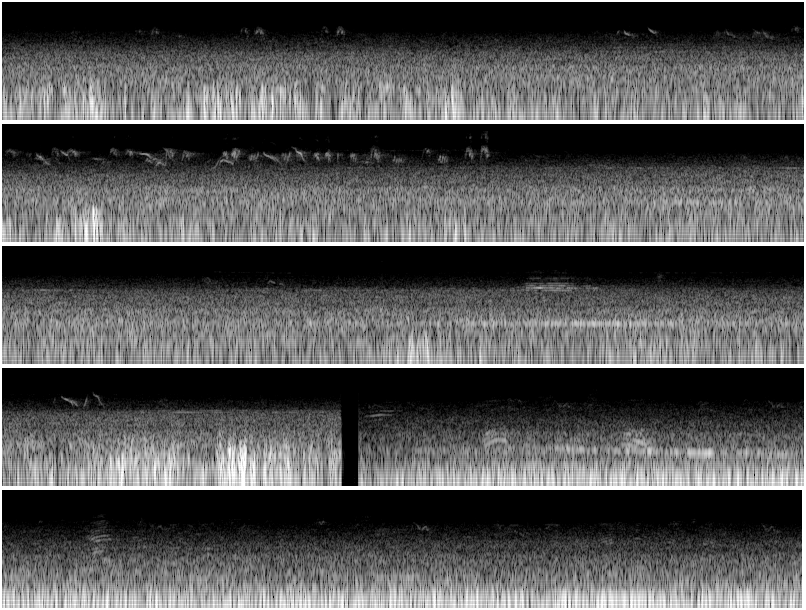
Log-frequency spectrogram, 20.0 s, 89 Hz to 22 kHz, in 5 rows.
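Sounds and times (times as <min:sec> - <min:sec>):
distant traffic: 0:00.0 - 0:20.0
wind: 0:00.0 - 0:20.0
high bird chirps: 0:03.1 - 0:06.6.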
